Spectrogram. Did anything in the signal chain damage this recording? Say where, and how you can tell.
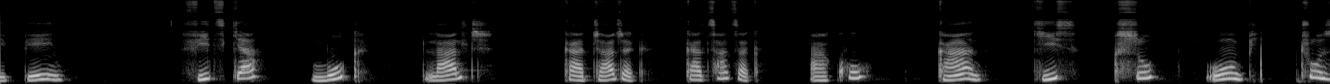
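No, nothing in this speech stood out on listening as damage from any stage of the signal chain.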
